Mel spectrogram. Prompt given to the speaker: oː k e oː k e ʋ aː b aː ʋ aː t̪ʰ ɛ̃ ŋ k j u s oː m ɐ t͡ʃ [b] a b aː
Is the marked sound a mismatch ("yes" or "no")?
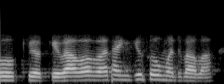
no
